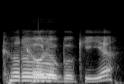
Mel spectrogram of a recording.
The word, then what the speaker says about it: Kotobukiya: Kotobukiya.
